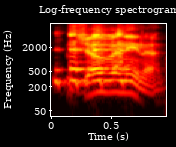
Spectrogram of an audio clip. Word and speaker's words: Giovannina: You know, those Italian names, there's a lot of syllables, and everybody tries to pronounce each one. – But you could kind of smooth it out. Giovannina. – Giovannina.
